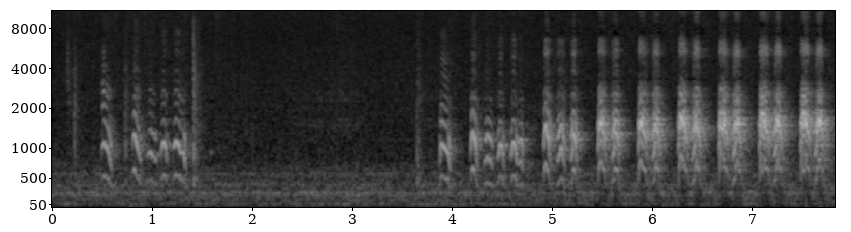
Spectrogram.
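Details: A female chukar partridge (chakor) gives a few soft, broken clucks, pauses, then bursts into an accelerating run of loud, rasping chuk notes that settles into a steady, evenly spaced rhythm. A low room hum sits in the background.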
